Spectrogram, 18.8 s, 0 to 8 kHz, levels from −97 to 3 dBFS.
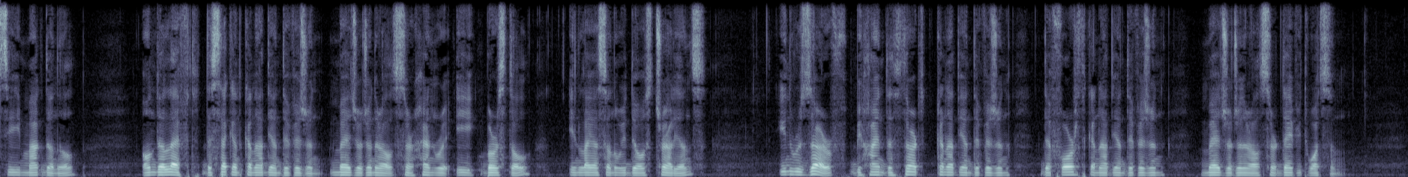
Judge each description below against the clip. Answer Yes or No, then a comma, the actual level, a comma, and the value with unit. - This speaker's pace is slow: Yes, slow, 115 wpm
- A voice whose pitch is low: Yes, low, 105 Hz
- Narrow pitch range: Yes, narrow, 1.7 semitones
